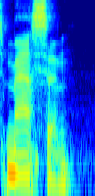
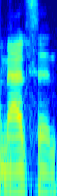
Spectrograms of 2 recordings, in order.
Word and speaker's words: Madsen: He was in Afghanistan, and it's Massen. They don't pronounce the D. It's Massen. – Yeah, I know. But yep. I'm American, so I'm gonna say, like, Madsen.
